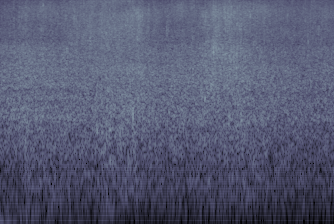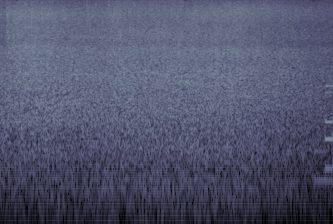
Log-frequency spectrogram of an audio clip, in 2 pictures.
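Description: Ocean surf breaking on rocks: a steady rushing wash of waves.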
